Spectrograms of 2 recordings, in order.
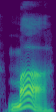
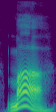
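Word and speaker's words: หมา: "Ma," she would say, pointing to a dog. "Ma," I would repeat, and she would collapse into laughter because I had used the wrong tone and said horse.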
